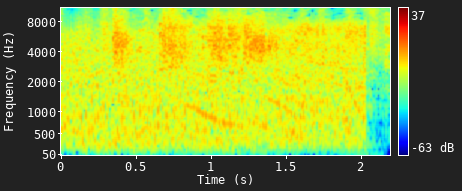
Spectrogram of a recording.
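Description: Barrage of many police guns firing at once, so dense it merges into a steady roar, with two short falling whistles about a second in.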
